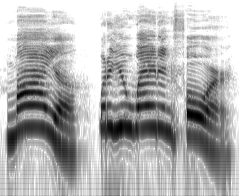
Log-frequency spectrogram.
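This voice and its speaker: A woman's voice: very high-pitched, big pitch swings, slow pace, a bit bright, voice pushed up, full character voice. A woman voicing an eager, earnest schoolboy in a children's storybook, with an exclamatory manner. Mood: urgent shouting. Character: eager, earnest schoolboy proud of following rules.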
